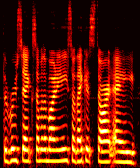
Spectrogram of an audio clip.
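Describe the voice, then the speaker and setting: A woman who is hosting a livestream, reading a book aloud and chatting casually with her viewers. She is hoarse and talks loosely, with fillers and restarts. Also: on the high side, level tone, normal speed, a bit bright. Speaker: livestream host.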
